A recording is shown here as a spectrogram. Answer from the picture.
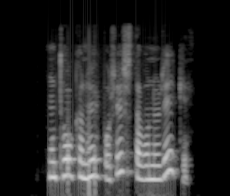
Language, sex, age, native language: Icelandic, female, 40-49, Icelandic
